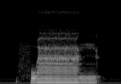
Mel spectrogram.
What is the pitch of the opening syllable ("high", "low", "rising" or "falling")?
low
